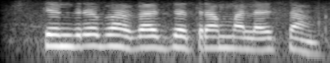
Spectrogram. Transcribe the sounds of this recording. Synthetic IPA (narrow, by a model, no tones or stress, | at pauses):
t͡ɕənd̪ɾəbʱaɡat̪̚d͡zət̪ɾaməlasãŋɡ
